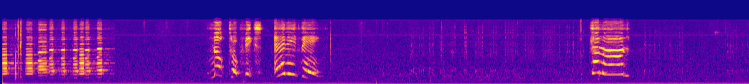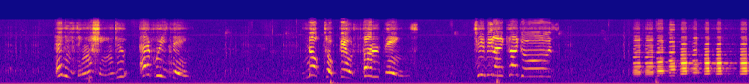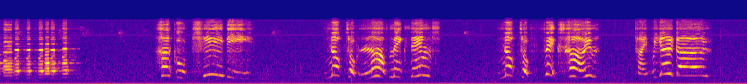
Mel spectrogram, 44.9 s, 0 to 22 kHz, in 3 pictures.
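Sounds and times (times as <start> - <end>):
low hiss: 0.1 - 44.9
toy high-pitched electronic call: 27.6 - 31.6.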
